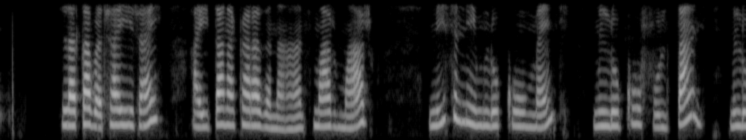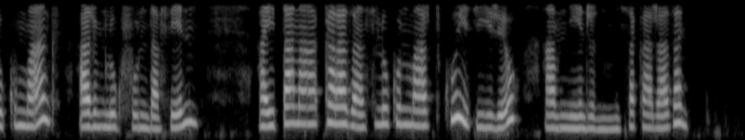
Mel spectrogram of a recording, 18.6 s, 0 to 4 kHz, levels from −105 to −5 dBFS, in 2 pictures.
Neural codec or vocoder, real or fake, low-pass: vocoder, 22.05 kHz, 80 mel bands, WaveNeXt; fake; 3.6 kHz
